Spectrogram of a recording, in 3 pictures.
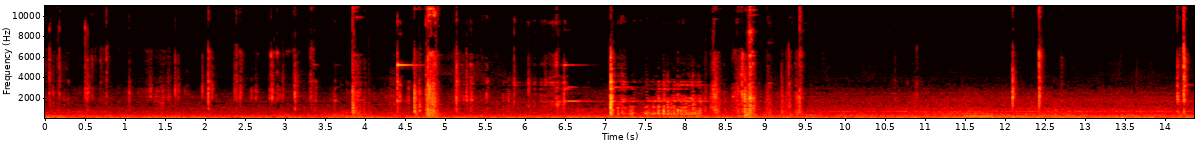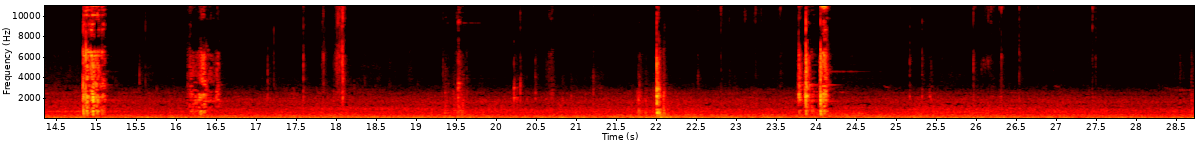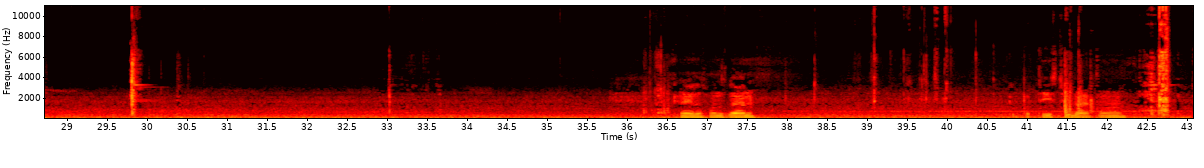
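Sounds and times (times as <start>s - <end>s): metal lock parts clinking: 0.0s - 9.8s, 14.0s - 18.3s, 19.3s - 20.8s, 21.7s - 24.6s, 37.9s - 43.0s
low background hum: 0.0s - 43.0s.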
